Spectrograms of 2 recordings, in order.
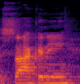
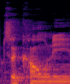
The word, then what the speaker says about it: Saucony: Today I'm going to give you guys a quick look at the Sakccin or Sakonei. It all depends on where you from and how you pronounce it.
